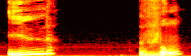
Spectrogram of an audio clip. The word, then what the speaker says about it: ils vont: don't pronounce it, so ils vont, final T, not pronounced.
